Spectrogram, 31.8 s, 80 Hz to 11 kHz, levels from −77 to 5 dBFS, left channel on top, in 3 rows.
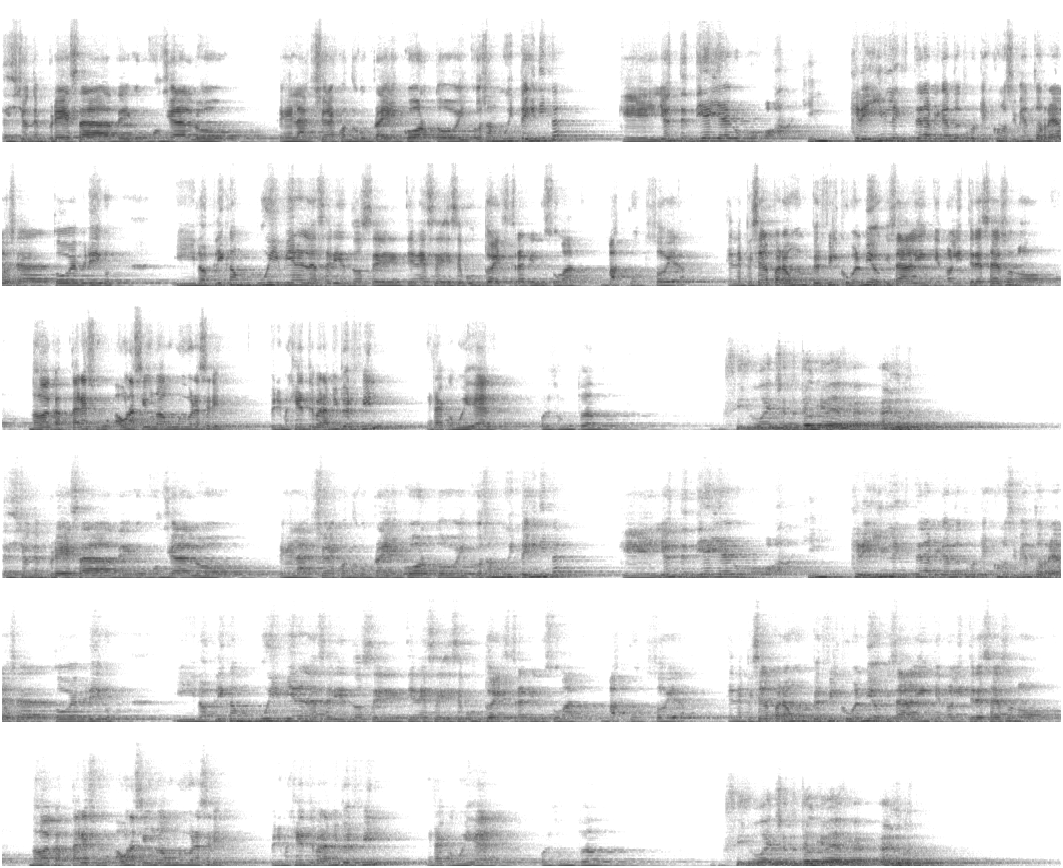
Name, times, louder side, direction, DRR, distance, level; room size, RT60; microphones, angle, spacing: voice 1, 0.0-2.3 2.8-5.6 6.2-12.0 12.3-17.4 17.8-21.0 21.4-23.4 23.9-25.0 25.4-26.1 26.6-27.3, left 3 dB, 80° left, 7 dB, 0.9 m, -26 dB
voice 2, 28.4-30.3, left 1 dB, 5° left, -1 dB, 1.8 m, -23 dB
22.0 x 12.5 x 2.8 m, 2.2 s
head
